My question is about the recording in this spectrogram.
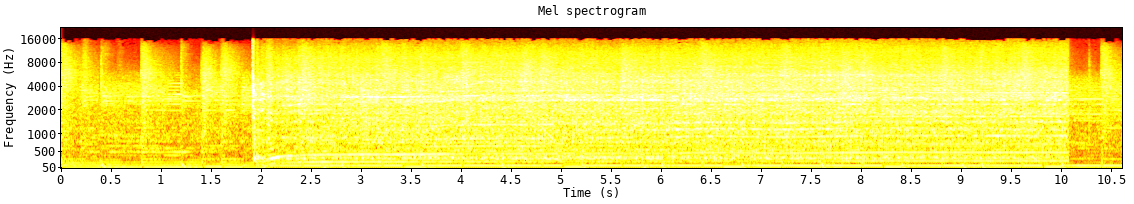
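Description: Electric mixer grinder blending aloe vera gel, ginger and water in a steel jar: switched on about two seconds in, its motor spins up with a rising whine, then runs steadily until it stops. Background music plays throughout.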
